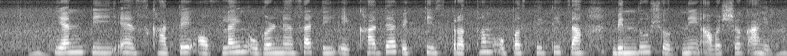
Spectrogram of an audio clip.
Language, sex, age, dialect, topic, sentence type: Marathi, female, 25-30, Varhadi, banking, statement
